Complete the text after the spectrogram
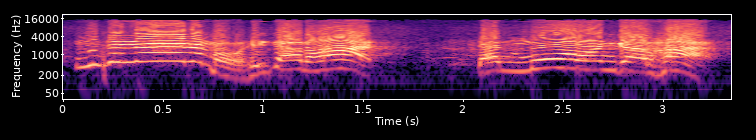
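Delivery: high, scornful nurse voice; disgusted nurse. Retold or imitated. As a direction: sneer at the moron.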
